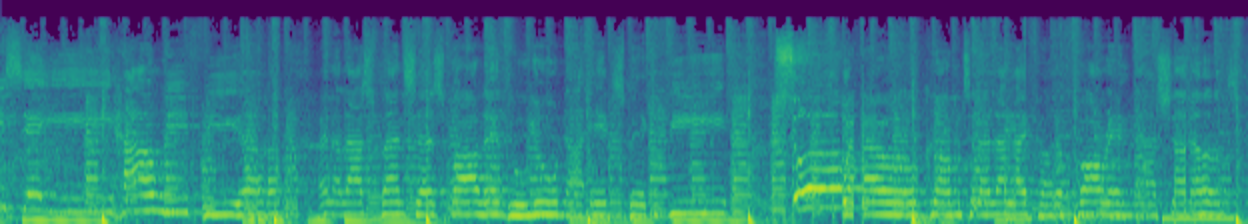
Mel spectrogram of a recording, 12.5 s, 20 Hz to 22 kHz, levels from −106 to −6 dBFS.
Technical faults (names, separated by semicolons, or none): frames out of order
